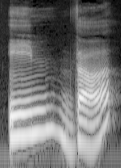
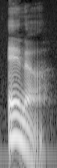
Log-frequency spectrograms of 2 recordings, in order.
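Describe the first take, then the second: First: The TH sound in the is clearly heard. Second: The TH sound merges into an N sound.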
